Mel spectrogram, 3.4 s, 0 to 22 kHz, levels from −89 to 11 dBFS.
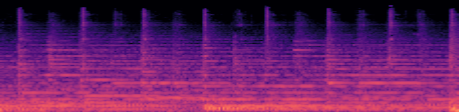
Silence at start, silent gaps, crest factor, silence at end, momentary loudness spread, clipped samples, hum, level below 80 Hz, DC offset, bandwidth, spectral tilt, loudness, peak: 0 s; none; 16 dB; 0 s; 4 LU; under 0.1%; none; -38 dBFS; under 0.1%; 16.5 kHz; -6.5 dB/octave; -25 LUFS; -8 dBFS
